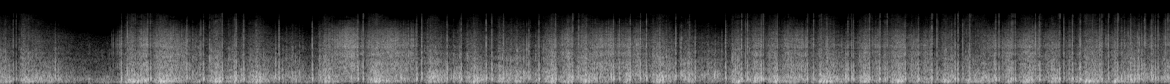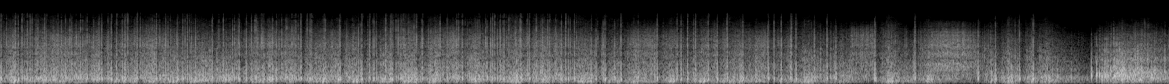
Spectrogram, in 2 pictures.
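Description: Fireworks display at full barrage: many aerial shells bursting in quick succession, their bangs and crackles running together into one dense continuous roll. It starts abruptly about a second in and fades out near the end.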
